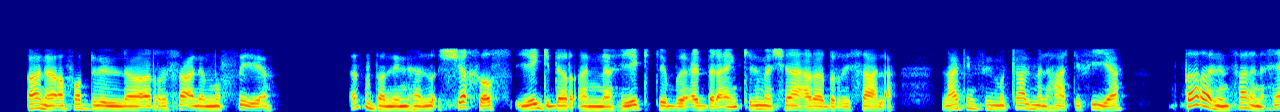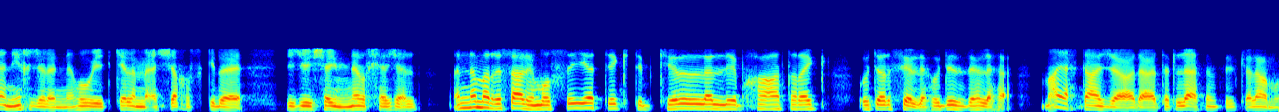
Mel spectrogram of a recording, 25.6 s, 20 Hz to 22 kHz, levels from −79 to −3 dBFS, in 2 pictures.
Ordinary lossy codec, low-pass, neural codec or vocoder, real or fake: none; 3.6 kHz; autoencoder, 48 kHz, 32 numbers a frame, DAC-VAE, trained on Japanese speech; fake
